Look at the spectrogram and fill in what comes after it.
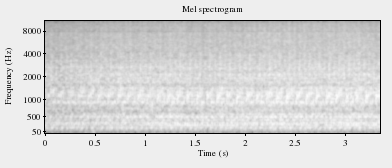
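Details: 1984 Toyota Celica GTS RA65 22RE engine idling after valve cover gasket replacement and vacuum leak found: smooth, even idle with steady hiss, no knocks, ticks or misses; sounds normal and healthy.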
